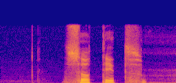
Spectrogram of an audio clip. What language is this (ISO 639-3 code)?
swe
